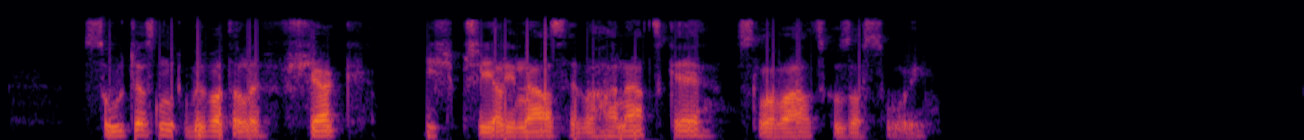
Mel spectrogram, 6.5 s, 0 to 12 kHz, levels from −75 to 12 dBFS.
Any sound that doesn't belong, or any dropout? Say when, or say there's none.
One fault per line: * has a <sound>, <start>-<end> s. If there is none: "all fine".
all fine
